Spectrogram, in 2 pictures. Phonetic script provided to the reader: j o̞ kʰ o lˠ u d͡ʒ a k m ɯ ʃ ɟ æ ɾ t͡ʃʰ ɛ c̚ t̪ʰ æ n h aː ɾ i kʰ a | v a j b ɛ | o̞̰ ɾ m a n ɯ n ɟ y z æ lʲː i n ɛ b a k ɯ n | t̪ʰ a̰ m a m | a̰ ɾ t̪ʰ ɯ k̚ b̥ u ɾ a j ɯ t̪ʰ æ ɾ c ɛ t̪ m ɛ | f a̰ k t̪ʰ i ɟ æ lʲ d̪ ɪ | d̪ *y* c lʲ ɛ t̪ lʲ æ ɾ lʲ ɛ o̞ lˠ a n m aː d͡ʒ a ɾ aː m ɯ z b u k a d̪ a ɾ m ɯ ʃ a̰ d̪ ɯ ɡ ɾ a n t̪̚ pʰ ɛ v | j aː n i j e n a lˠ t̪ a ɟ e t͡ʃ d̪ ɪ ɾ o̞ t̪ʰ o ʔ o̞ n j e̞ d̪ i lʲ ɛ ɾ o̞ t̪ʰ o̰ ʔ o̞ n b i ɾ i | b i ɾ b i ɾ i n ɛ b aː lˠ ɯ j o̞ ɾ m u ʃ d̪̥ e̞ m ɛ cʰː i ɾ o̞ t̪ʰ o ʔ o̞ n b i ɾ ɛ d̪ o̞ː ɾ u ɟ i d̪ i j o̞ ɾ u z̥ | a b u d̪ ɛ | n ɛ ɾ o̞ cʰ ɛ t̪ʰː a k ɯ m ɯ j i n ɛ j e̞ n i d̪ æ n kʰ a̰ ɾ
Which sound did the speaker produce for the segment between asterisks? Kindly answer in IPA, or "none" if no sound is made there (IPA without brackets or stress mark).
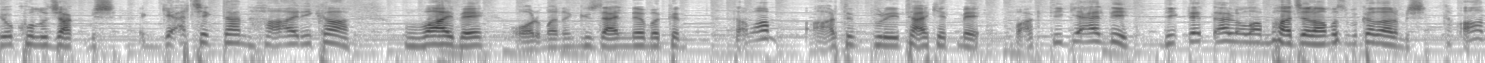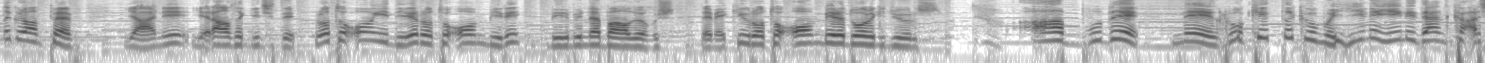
i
